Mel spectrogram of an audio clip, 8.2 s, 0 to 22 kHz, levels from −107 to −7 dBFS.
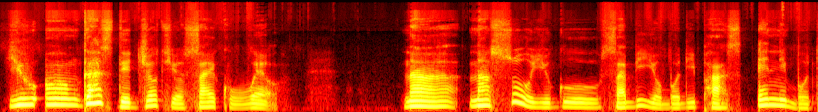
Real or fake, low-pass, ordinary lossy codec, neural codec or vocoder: real; none; none; none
